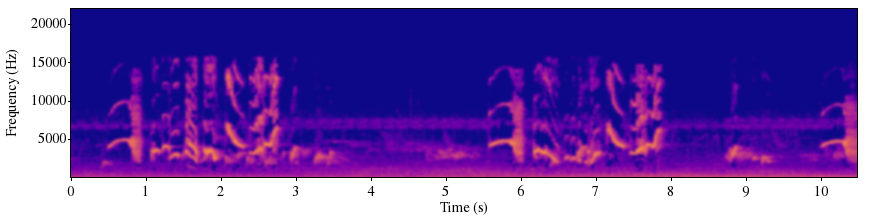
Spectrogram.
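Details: Oriental magpie-robin fighting song to stimulate males: two outbursts of quick hooked whistles and chattering notes, each lasting about two seconds, with quiet gaps and single whistles between them.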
